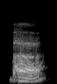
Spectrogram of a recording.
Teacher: Ub plus a, which is bha, which is the aspirated bha, which is the fourth letter in the pa varga.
